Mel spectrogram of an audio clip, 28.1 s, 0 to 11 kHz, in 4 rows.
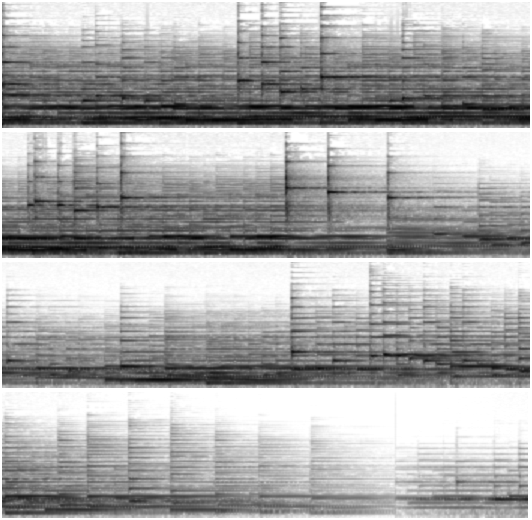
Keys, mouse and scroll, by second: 4.3-18.5 drag, 18.5-20.7 typing, 18.7 click, 19.1 click, 19.3 click, 19.7 click, 21.3 click, 22.0 click, 23.1-24.5 alt+drag, 24.7 click, 24.9 z, 24.9 space, 25.0 click, 25.1 z, 25.3 click, 26.7-28.1 alt+drag.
